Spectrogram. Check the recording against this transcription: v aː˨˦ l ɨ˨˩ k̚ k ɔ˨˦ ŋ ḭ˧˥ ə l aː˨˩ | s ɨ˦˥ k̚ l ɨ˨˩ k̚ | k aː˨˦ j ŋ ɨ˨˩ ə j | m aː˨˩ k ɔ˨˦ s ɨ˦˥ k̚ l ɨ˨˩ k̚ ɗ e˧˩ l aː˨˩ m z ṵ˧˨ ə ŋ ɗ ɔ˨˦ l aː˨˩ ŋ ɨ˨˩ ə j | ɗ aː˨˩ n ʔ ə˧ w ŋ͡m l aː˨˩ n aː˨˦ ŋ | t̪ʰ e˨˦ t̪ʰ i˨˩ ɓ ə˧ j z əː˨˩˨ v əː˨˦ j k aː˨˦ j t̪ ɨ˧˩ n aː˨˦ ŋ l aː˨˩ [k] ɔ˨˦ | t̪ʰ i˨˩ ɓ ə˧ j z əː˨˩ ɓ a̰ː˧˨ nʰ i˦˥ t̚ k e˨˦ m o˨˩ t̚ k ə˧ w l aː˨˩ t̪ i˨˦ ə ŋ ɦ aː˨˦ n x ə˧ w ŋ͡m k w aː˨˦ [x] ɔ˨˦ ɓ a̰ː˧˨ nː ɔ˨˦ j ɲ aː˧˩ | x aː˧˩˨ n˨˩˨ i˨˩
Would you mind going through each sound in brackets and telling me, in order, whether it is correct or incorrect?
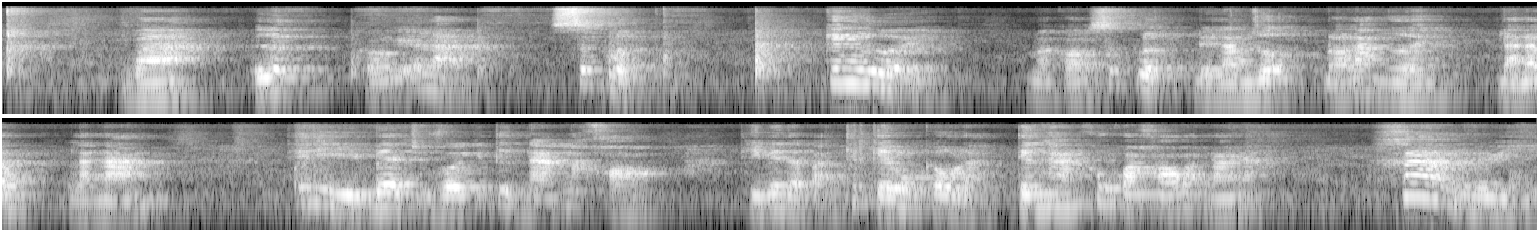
incorrect: x, correct

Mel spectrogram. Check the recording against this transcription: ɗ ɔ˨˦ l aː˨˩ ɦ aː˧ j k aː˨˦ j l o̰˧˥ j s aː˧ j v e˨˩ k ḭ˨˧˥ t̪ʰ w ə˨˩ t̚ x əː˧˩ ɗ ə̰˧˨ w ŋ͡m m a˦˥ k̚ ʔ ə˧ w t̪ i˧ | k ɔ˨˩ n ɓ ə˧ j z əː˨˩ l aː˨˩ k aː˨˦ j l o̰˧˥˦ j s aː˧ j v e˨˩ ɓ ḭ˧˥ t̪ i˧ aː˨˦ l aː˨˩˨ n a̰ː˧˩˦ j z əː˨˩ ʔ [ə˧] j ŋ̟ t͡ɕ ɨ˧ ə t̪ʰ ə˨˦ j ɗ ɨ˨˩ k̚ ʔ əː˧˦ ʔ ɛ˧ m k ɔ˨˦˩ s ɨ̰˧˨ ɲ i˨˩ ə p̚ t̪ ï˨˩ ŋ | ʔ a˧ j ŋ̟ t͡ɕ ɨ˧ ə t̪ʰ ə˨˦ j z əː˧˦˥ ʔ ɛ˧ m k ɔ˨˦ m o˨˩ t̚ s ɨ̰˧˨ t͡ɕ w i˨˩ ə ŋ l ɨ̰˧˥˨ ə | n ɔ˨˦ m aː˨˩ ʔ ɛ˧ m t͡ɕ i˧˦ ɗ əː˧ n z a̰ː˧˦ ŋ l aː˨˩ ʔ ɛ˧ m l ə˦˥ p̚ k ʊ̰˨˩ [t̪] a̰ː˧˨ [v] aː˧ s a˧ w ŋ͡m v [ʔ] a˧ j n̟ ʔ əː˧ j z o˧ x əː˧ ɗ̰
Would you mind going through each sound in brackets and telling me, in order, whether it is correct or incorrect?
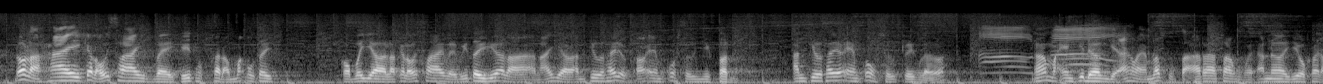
incorrect: a˧, correct, incorrect: z, correct

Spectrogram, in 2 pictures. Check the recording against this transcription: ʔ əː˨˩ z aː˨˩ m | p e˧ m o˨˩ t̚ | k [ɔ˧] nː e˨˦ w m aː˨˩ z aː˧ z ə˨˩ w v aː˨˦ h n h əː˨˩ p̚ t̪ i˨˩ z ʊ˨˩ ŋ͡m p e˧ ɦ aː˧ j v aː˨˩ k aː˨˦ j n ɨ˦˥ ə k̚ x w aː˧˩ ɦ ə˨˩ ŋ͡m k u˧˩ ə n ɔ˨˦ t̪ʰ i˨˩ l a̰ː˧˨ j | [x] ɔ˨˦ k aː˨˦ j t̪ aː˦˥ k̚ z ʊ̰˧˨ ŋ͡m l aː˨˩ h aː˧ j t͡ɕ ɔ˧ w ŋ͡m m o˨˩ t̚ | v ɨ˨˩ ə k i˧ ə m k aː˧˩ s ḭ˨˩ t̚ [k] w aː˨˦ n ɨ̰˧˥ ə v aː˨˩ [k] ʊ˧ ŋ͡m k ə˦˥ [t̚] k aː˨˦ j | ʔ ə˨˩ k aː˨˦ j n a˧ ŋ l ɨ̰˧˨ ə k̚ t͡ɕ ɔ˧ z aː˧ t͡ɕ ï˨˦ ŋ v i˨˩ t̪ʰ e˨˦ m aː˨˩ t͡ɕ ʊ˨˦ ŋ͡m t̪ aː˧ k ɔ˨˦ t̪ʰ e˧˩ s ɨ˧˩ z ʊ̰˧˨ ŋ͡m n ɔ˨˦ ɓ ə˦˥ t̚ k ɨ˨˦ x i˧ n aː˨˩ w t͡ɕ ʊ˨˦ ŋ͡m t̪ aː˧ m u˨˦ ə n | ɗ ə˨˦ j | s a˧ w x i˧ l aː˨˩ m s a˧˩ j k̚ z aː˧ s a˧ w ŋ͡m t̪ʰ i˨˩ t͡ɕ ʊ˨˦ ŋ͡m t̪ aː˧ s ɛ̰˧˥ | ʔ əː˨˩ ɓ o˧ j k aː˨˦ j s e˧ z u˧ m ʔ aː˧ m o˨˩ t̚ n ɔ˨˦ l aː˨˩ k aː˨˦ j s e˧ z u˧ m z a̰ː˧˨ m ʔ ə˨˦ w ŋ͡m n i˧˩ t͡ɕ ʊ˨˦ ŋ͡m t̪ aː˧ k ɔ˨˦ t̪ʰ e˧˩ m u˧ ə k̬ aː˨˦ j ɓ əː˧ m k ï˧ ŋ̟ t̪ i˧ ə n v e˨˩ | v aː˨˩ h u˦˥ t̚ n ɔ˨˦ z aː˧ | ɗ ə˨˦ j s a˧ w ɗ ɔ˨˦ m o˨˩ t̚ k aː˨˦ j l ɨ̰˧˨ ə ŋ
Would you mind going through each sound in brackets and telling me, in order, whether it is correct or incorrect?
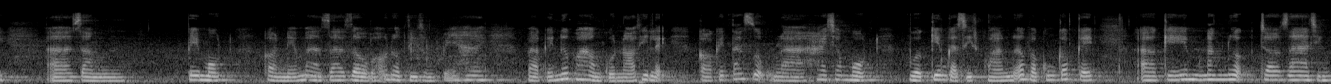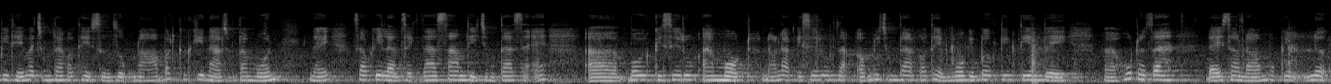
incorrect: ɔ˨˩, incorrect: k, incorrect: x, correct, incorrect: p̚

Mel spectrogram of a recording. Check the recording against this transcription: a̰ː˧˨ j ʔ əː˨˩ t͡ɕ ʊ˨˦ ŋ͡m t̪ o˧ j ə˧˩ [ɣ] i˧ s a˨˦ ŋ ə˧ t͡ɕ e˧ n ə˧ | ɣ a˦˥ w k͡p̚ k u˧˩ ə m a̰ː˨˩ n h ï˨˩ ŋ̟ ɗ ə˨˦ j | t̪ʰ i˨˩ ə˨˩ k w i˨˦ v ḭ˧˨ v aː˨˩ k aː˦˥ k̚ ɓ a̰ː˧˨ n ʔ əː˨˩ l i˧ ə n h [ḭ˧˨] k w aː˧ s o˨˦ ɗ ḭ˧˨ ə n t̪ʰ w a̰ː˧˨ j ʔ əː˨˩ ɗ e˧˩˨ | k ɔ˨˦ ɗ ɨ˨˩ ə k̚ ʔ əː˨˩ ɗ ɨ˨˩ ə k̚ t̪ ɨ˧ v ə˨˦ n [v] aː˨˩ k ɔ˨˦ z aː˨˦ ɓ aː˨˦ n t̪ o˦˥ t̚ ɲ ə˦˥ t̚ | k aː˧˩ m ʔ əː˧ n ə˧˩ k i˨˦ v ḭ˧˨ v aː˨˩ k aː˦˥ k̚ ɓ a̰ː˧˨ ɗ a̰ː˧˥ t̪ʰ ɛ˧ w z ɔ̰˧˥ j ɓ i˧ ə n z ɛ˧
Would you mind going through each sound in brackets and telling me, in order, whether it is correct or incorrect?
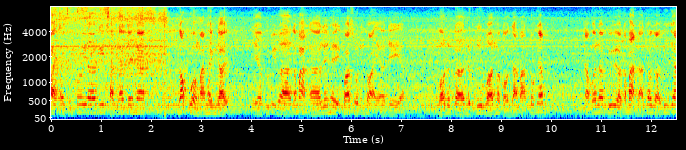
correct, incorrect: ḛ˧˨, correct

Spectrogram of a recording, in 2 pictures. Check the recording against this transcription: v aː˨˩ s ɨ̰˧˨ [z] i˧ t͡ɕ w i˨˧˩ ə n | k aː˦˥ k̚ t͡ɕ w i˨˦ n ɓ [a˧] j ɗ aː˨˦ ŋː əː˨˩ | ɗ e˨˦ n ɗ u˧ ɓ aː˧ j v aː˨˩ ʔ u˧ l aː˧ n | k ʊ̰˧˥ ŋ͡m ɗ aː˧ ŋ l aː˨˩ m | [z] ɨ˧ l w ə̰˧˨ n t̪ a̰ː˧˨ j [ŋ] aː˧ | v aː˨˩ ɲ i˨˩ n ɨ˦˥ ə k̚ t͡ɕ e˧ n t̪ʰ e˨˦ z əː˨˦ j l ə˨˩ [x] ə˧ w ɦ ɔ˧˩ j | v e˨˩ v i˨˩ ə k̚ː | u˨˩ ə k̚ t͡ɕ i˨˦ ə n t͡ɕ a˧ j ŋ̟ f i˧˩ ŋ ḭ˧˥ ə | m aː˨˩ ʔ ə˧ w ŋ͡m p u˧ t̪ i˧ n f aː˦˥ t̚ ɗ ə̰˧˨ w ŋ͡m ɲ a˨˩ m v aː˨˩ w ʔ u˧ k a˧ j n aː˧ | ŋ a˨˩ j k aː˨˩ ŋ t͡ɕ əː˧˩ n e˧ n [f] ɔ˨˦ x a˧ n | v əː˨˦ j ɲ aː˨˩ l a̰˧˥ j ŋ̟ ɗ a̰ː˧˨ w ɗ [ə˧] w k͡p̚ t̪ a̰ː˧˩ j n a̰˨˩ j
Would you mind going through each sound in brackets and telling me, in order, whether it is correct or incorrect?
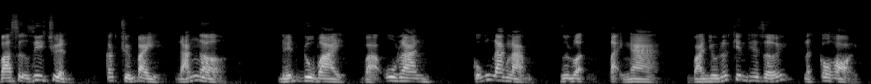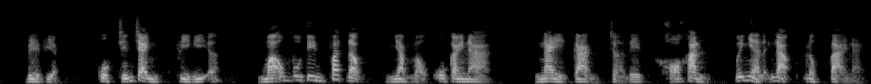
correct, correct, correct, correct, incorrect: k, incorrect: x, incorrect: ə˨˩

